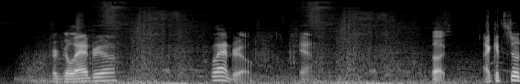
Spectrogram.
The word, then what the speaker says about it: Galadriel: know it's one of those the blade of galandriel or galandria Galadriel yeah look I could still do that one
